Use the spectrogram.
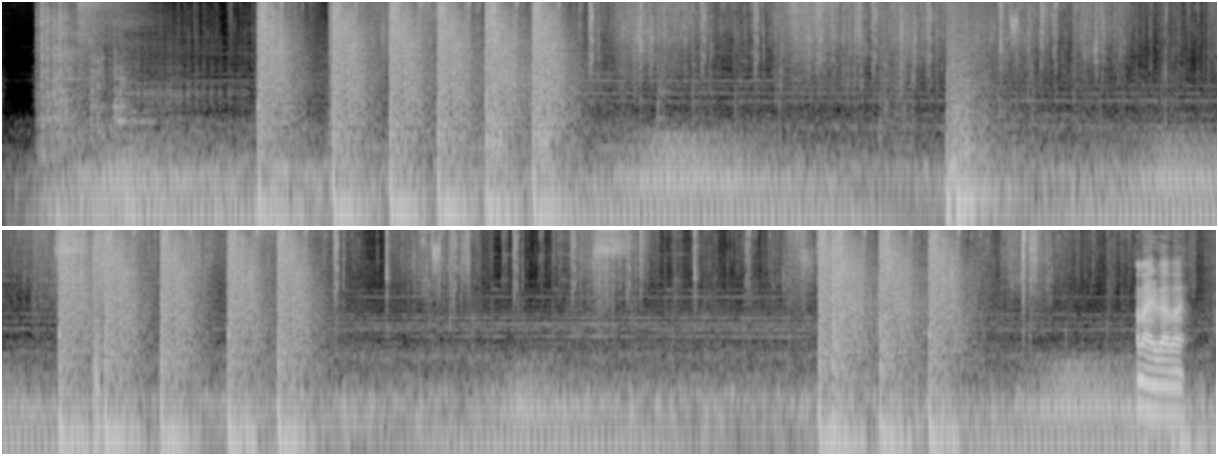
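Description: Gunfire from weapons in the video game Fallout: New Vegas, set in an abandoned drinks factory, comes in repeated rapid bursts of sharp shots separated by quieter stretches, over a steady background hum.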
